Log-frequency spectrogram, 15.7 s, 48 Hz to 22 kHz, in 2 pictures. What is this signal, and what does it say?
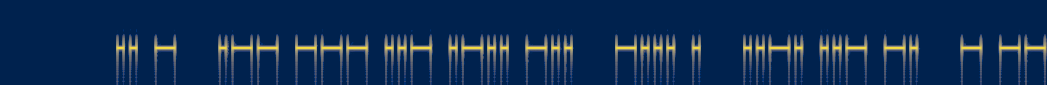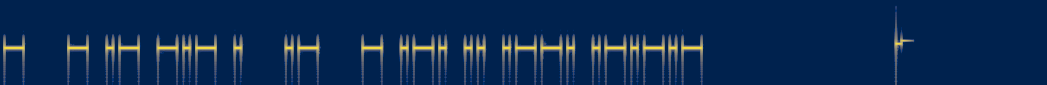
Morse code, heard as a keyed tone, about 25 wpm, 700 Hz. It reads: IT WOULD BE FUN TO TAKE A TRIP.
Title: Sentences from Top 1300 Words 25wpm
